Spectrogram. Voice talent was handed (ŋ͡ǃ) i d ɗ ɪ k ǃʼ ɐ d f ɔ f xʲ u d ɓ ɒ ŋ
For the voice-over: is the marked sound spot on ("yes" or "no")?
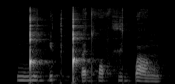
yes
